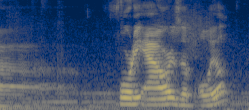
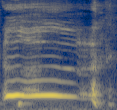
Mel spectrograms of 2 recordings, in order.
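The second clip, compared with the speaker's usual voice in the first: loud, high sustained wail; mock cry of alarm, held high; high frightened "ooh"; 12 dB louder than usual. Prisoner shouted at by his interrogator, high loud wail. Prisoner reacts to being intimidated.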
